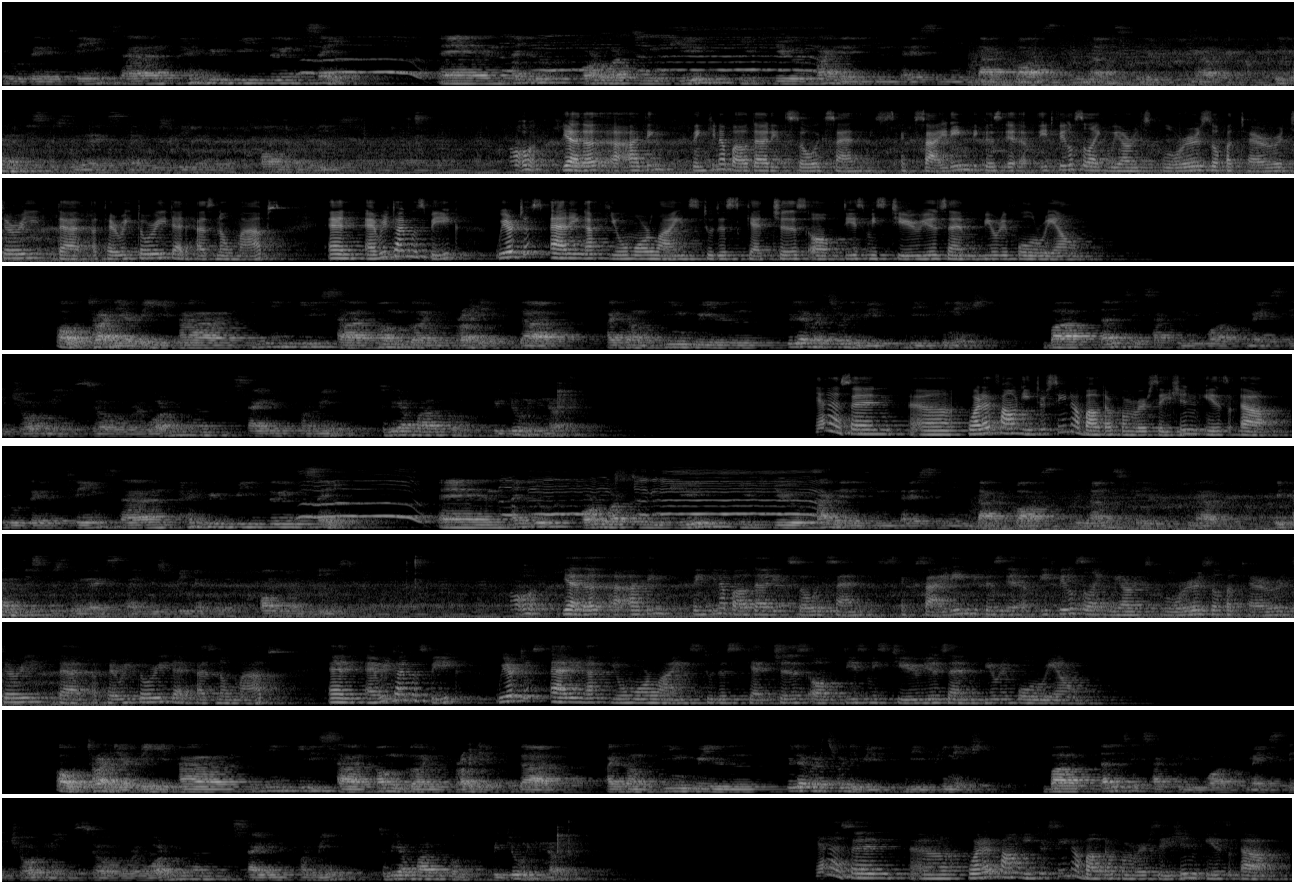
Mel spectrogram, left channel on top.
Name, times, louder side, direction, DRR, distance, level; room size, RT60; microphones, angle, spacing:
voice 1, 0.0-3.4 4.3-5.5 5.7-12.2 12.7-16.4 39.3-44.3 44.8-46.3 46.6-48.6 49.2-55.0 55.4-57.3, right 1 dB, 35° right, -3 dB, 3.7 m, -39 dB
Yell, 2.9-4.3 5.0-8.3, right 4 dB, 60° right, 1.0 m, -42 dB
sound 1, 9.6-26.8, left 2 dB, 55° left, 1.5 m, -49 dB
voice 2, 18.0-30.3 30.8-36.7 59.8-64.4, left 3 dB, 80° left, 7 dB, 1.2 m, -37 dB
8.6 x 7.5 x 6.6 m, 1.2 s
head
